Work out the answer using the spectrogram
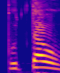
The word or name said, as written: Putau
